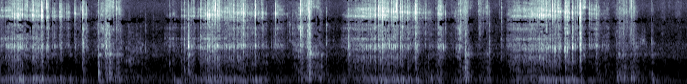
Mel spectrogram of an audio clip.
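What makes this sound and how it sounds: A box-cutter blade carves crumbling chunks off a solid, dry tan bar of soap held in the hand. Dry, crackling scrapes come in repeated bursts of bright, high-pitched crumbling, separated by short quiet pauses.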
